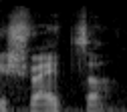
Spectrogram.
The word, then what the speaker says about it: Schweitzer: review oh schweitzer and it pains me to pronounce it like that it should be schweitzer schweitzer is different schweitzer isn't as much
